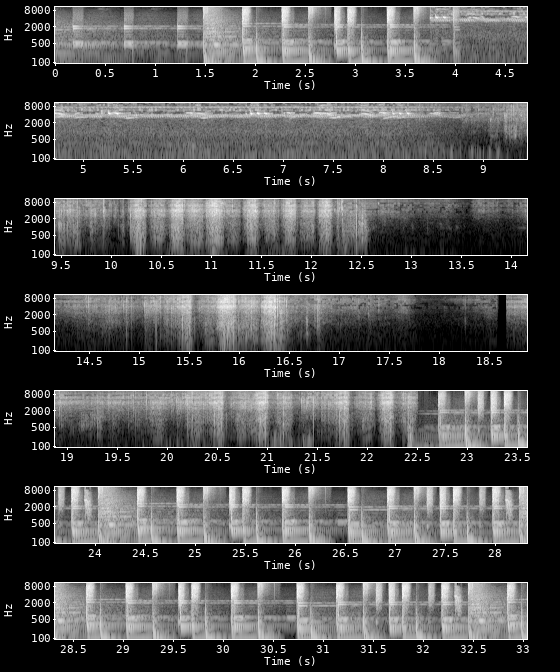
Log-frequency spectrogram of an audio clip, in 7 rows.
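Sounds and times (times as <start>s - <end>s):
crickets chirping: 3.6s - 9.8s
grass rustling: 3.7s - 22.5s
sickle snipping grass: 8.9s - 22.5s.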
